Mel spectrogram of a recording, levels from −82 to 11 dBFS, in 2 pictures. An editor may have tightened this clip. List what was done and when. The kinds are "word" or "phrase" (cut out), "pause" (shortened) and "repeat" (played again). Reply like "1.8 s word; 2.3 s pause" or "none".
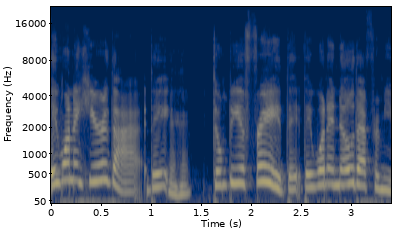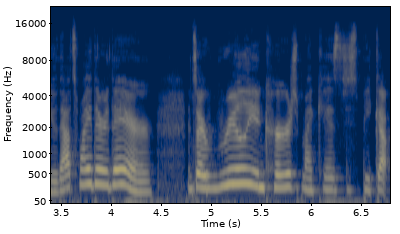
none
